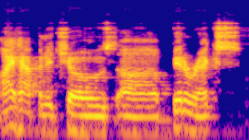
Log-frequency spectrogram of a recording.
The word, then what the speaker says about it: Bittrex: happen to chose uh bitterx or bittrex i guess is the right pronunciation of that um from what i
